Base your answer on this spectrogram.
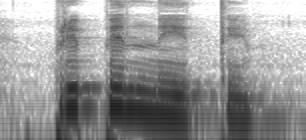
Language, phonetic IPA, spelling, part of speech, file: Ukrainian, [prepeˈnɪte], припинити, verb, Uk-припинити.ogg
- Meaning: to stop, to cease, to discontinue, to break off (interrupt the continuance of)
